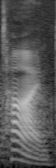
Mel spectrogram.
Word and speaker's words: time: And it's spelled like time, T-I-M-E, pronounced time.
